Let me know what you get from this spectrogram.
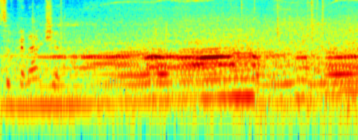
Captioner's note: engine revving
